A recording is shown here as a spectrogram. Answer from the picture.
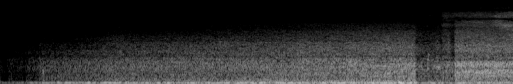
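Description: An approaching train's rumble, growing louder within the first second and then staying loud, with a short dip about four seconds in.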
